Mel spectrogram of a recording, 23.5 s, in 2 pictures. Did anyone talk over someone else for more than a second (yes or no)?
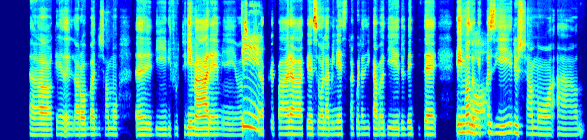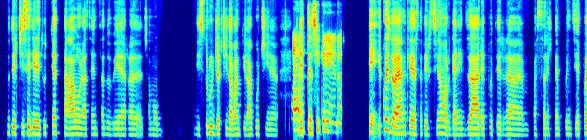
no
